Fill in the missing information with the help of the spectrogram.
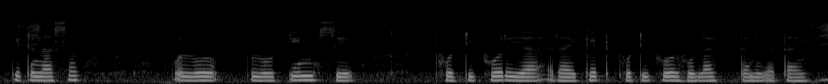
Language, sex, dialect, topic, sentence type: Bhojpuri, female, Northern, agriculture, question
